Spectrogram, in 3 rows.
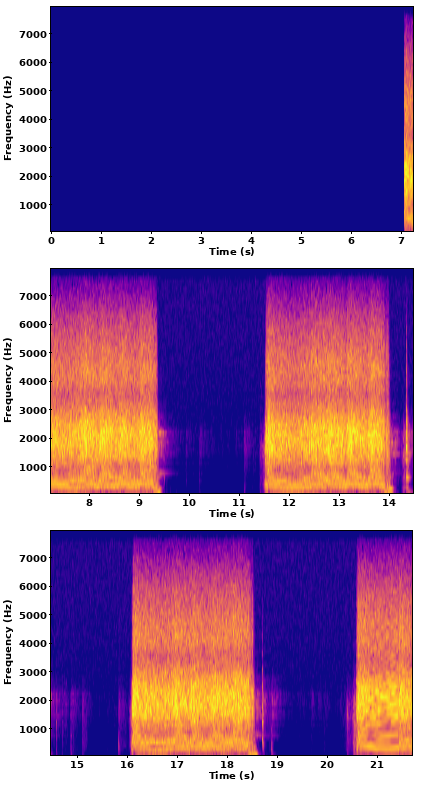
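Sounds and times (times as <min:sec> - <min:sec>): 
saturated guitar: 0:07.1 - 0:09.7, 0:11.4 - 0:15.0, 0:15.8 - 0:19.0, 0:20.3 - 0:21.6.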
